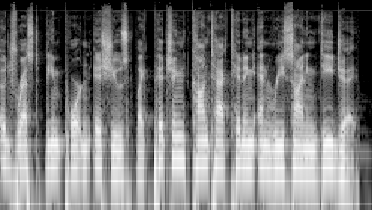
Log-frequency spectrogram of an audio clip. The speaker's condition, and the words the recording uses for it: No condition.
